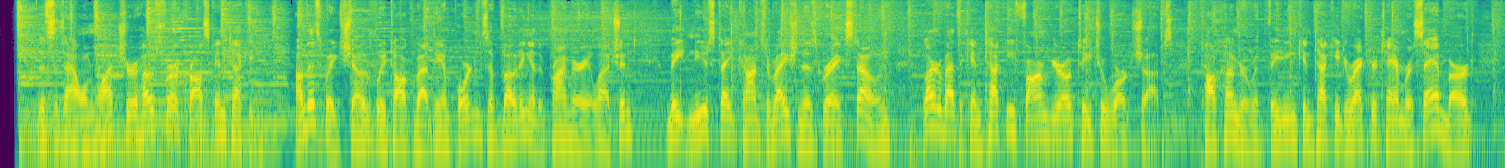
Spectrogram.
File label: promo; Across Kentucky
